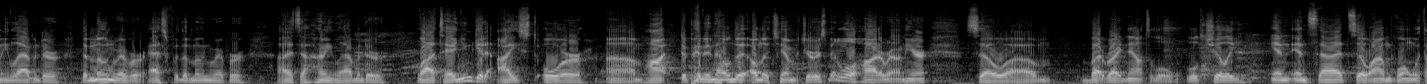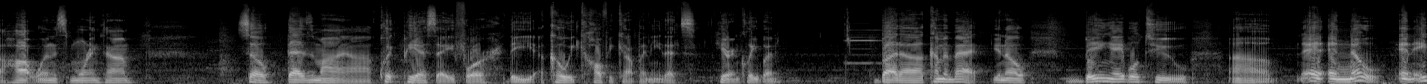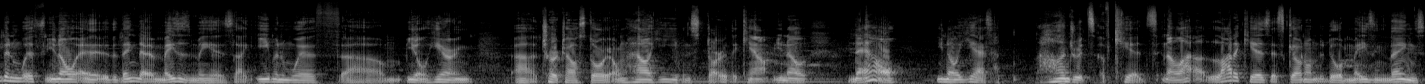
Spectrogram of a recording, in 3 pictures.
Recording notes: During my coffee tours, I recorded this episode at Ocoee Coffee Company, in Cleveland, TN.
